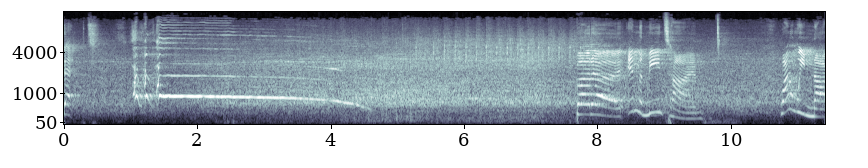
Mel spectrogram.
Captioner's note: howling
